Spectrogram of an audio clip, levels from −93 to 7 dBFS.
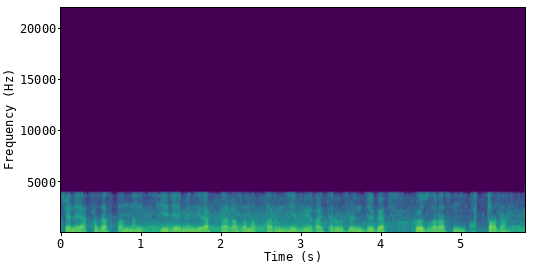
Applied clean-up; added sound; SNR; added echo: none; Bowed string instrument; 13 dB; none.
